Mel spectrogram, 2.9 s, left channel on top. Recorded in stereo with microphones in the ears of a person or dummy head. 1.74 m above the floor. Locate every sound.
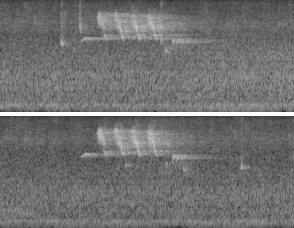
0.8 s a bird: 15° right (ahead or behind), 1.3 m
